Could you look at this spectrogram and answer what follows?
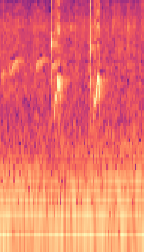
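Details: Olive-backed tailorbird singing vigorously while seeking a rival, used to lure or train birds: two quick, sharp upward-flicking chips less than half a second apart, with a soft low hum behind.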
